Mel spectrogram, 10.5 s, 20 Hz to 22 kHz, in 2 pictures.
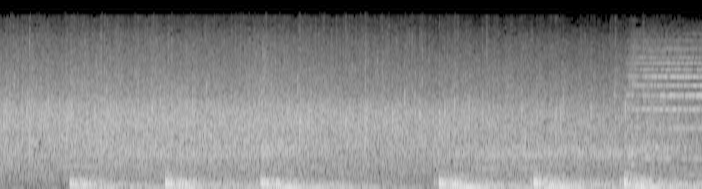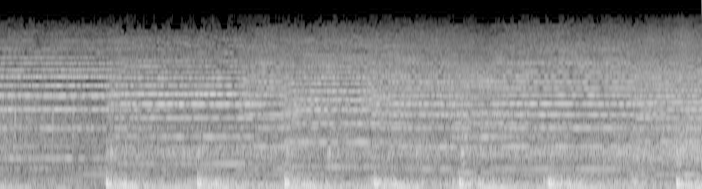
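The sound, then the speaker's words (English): Applause and crowd noise for the Ballygowan Brian Boru Pipe Band at the Belfast International Tattoo 2023, over a steady, regular drum beat. About halfway through, sustained bagpipe drones and a chanter melody come in loud above the drumming. “Please welcome the Ballygowan Brian Boru Pipe Band.”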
